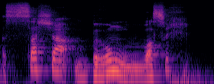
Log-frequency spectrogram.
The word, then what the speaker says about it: Sacha Bronwasser: Het is een luister van Sasha Bronwasser. Eh, ik weet niet, we zullen na het lezen zien of ik het juist heb uitgesproken, haar naam. – Perfect.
